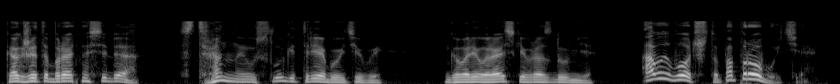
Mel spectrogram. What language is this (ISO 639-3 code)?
rus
